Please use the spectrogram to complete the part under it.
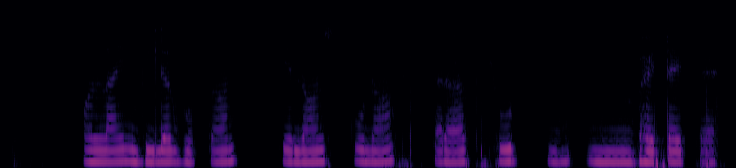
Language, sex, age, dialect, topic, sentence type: Maithili, female, 18-24, Angika, banking, question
